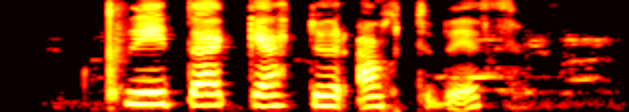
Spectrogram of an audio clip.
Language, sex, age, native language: Icelandic, female, 6, Icelandic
